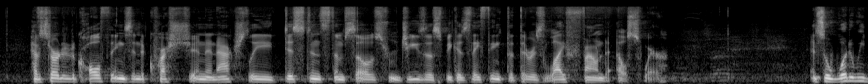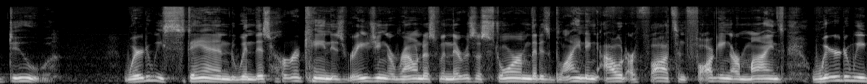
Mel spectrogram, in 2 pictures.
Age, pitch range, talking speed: 30-49, 110-155 Hz, 195 wpm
